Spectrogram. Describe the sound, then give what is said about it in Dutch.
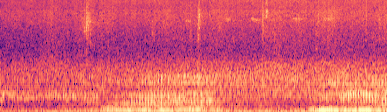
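Great whales sing in the sea with long, low moaning tones and drawn-out calls that swell over a continuous rumbling wash and grow louder toward the end, without voices. “Het water stroomt vrij en in alle zeeën klinkt opgelucht het zingen van de grote walvissen. De zee is nabij, luister maar.”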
